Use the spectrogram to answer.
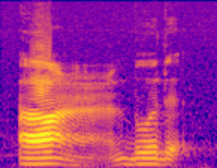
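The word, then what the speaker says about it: أعبد: Usahakan dilebarkan bibirnya untuk pengucapan ain sukun, karena tidak ada penyebab ain tersebut untuk ditebalkan. Oleh karena itu bacanya jangan dibulatkan bibirnya ketika baca ain. Wala la a'bud, tapi biarkan dalam seperti apa baca la, lebarnya bibir ketika baca la, maka seperti itu juga membaca ain, posisi bibirnya.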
